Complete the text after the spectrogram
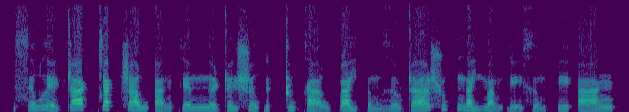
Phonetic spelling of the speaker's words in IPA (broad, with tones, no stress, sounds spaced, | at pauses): s ə˧˥ w l ɛ˨˩˨ j ʈ aː˦˥ k̚ c a˦˥ k̚ ʂ a˧ w ʔ a˨˩˦ n k ɛ˧ m n əː˧ ʈ ə˧ j ʂ ə˧ w ɗ ə˨˩ k̚ ʈ u˧˥ k aː˨˩˨ w ɓ a˧ j h ə˨˩ m ɣ ə˨˩ w ʈ aː˧˥ ʂ u˦˥ p̚ n a˧˥ j m a˨˩ m ɗ e˨˩˦ x ə˨˩ m h e˧ ʔ a˧˥ ŋ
